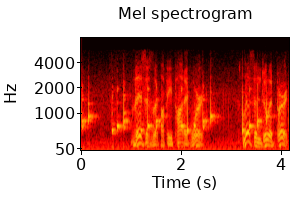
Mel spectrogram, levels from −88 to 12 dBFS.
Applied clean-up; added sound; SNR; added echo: none; none; none; none.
